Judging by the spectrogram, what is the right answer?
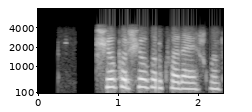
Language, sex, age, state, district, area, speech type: Kashmiri, female, 30-45, Jammu and Kashmir, Ganderbal, rural, conversation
